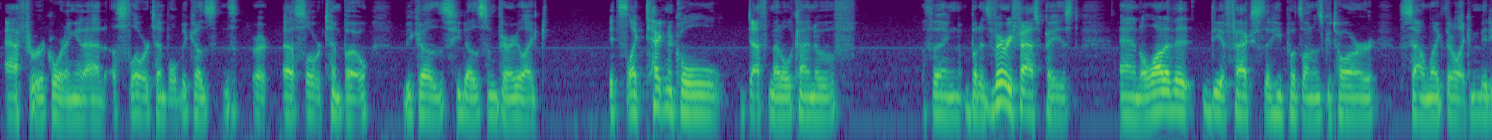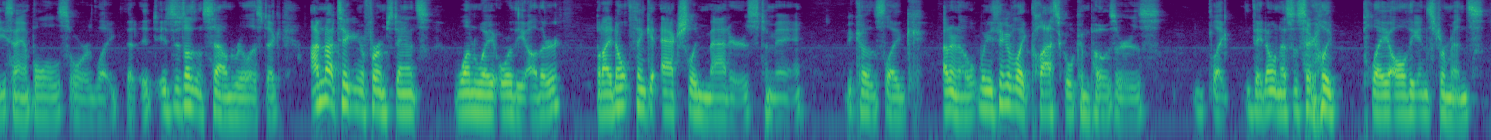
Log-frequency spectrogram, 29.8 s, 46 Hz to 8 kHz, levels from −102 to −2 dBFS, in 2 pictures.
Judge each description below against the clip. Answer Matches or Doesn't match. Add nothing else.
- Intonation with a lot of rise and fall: Doesn't match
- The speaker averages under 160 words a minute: Doesn't match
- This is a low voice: Matches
